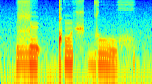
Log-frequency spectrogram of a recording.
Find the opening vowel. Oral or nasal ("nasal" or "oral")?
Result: oral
